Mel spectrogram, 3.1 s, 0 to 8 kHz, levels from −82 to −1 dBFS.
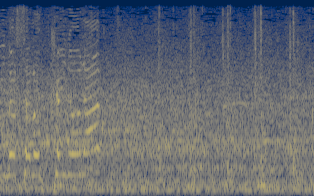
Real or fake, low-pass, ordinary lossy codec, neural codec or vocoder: real; 7.2 kHz; none; none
